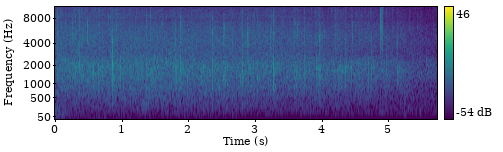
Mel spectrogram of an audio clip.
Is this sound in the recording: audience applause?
yes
